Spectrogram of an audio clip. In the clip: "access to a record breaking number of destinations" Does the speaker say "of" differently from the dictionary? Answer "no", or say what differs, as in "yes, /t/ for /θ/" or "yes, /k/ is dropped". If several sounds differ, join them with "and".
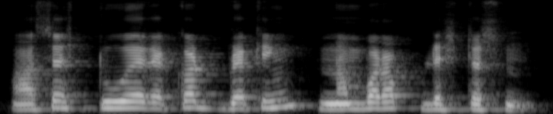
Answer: yes, /p/ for /v/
